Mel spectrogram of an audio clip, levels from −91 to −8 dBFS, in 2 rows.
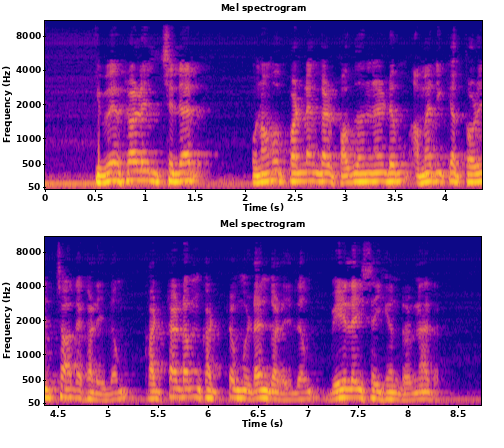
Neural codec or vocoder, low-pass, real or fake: none; 9.9 kHz; real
